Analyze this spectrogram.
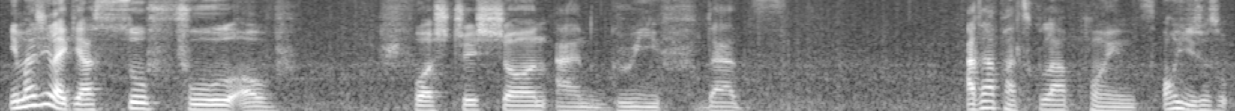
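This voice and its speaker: Nigerian male vlogger, young, lively storyteller, mid-range voice, faint room hum behind him. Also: mid-range voice. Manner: animated storytelling with big swings in loudness. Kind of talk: storytime vlog. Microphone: camera mic.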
